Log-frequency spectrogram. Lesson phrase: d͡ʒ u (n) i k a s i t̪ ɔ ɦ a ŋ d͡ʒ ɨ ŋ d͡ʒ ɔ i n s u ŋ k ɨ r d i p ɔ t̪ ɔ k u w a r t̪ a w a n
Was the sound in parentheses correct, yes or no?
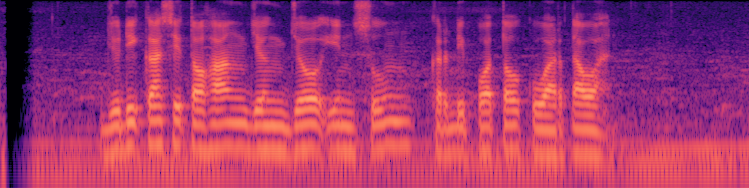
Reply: no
